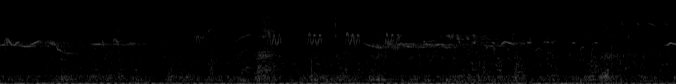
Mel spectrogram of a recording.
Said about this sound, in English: And now listen to the birds.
